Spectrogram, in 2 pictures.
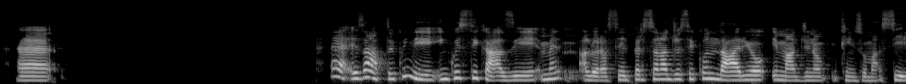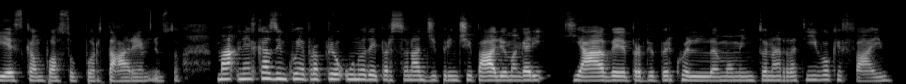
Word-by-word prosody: Eh. 190 -1 +3 2.8
Eh 320 -7 0
esatto, 275 -4 +3
e 255 - -2
quindi 255 - 0
in 245 - +3
questi 295 +2 0
casi, 195 -2 +1
me 255 +5 -2
allora 190 -2 +1
se 185 +3 -8
il 200 - -3
personaggio 235 +2 0
è - - -2
secondario, 215 -4 +3
immagino 185 -2 -3
che - - -11
insomma 175 -2 -7
si 205 - -3
riesca 185 0 +1
un 180 - -6
po' 180 - -3
a 175 - -2
sopportare, 170 -1 -4
giusto? 170 - -13 0.4
Ma 245 +1 +7
nel 250 0 +1
caso 270 -1 +2
in 255 - +4
cui 255 +1 0
è - - 0
proprio 240 0 0
uno 230 0 +1
dei 220 -2 0
personaggi 205 -1 -4
principali 195 -1 +2
o - - 0
magari 200 - -1
chiave 190 -1 +4
proprio 190 0 -3
per 195 +1 -4
quel 185 -3 -1
momento 185 +1 -6
narrativo, 195 +2 -5
che 210 -1 -12
fai? 165 +2 -6
200 Hz, 150 wpm, -23 LUFS, 185-235 Hz, 2.8 s, Ma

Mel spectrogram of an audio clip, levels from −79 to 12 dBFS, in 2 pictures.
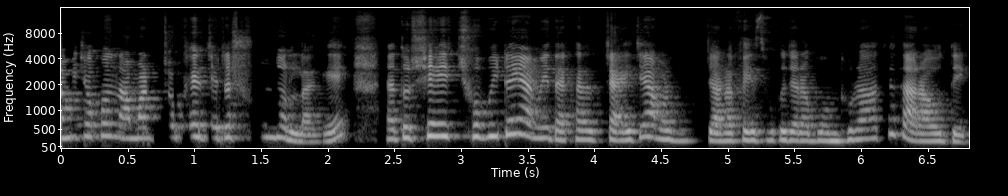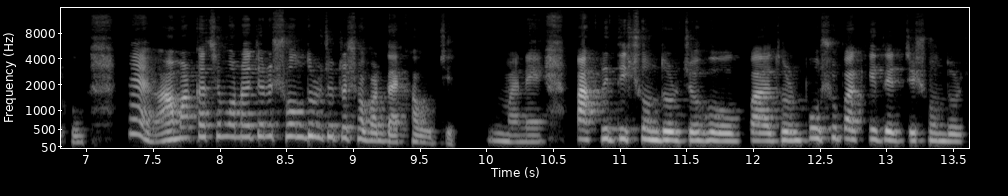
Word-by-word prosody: আমি 265 0 0
যখন 325 +1 -2
আমার 275 +1 +1
চোখের 295 +1 -1
যেটা 280 +1 -1
সুন্দর 290 -4 -3
লাগে 175 +5 -2 0.4
আ - - +3
তো - - +4
সেই 325 0 +6 0.2
ছবিটাই 320 +4 +2
আমি 275 -1 -1
দেখা 220 +2 -1 0.2
চাই 215 -1 +4
যে - - 0
আমার 235 -1 0 0.3
যারা 200 0 +2
Facebook 215 0 -1
এ - - +4
যারা 205 -1 -1
বন্ধুরা 205 +4 0
আছে 265 +8 -7
তারাও 195 -5 +3
দেখুক। 170 -2 -7 0.3
হ্যাঁ? 370 -2 +2 0.2
আমার 280 +4 +2
কাছে 305 +1 -1
মনে 310 - -3
হয় 305 - 0
যেন 315 - -2
সৌন্দর্যটা 310 -2 -1
সবার 210 -4 -1
দেখা 170 +2 -2
উচিত। 145 - -14 0.4
মানে 175 0 -7 0.3
প্রাকৃতিক 245 0 +4
সৌন্দর্য 220 -2 +5
হোক, 200 -2 +3
বা 205 - +3
ধরুন 215 -1 +2
পশু 265 +1 -1
পাখিদের 240 -2 +2
যে 205 - +1
সৌন্দর্য 195 -3 -3
240 Hz, 195 wpm, -23 LUFS, 205-295 Hz, 0.4 s, সেই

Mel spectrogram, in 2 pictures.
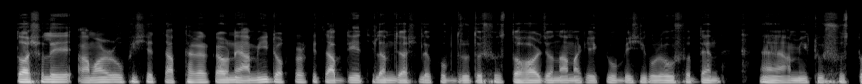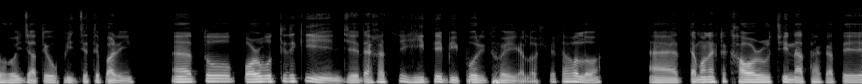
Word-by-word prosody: তো - - +1
আসলে 115 -1 +2 0.3
আমার 105 +2 +2
অফিসে 115 0 -3
চাপ 100 -2 -2
থাকার 105 0 +2
কারণে 100 0 +3
আমিই 105 +5 +3
ডক্টরকে 105 0 -3
চাপ 95 -2 +2
দিয়েছিলাম 100 0 -1
যে - - -1
আসলে 100 +2 -5
খুব 100 -3 -5
দ্রুত 95 +1 -2
সুস্থ 105 -1 -5
হওয়ার 95 0 +3
জন্য 95 -1 0
আমাকে 90 +1 -3
একটু 105 - -7 0.2
বেশি 95 +2 -4
করে 95 -1 +1
ঔষধ 100 +1 -3
দেন। 95 -2 +1 0.5
অ্যা 110 -4 +2 0.2
আমি 95 0 0
একটু 100 - -6
সুস্থ 100 - -7
হই 95 0 +2
যাতে 95 +2 -1
অফিস 95 0 -3
যেতে 105 +1 -1
পারি। 90 -2 +1 0.5
অ্যা 120 -1 +5 0.2
তো 140 - +4 0.3
পরবর্তীতে 135 +3 +4
কি 150 -5 +2 0.3
যে 105 - +1
দেখা 105 +3 -1
যাচ্ছে 115 +5 -7
হিতে-বিপরীত 105 -3 +1
হয়ে 95 -1 +1
গেলো। - - -6
সেটা 125 +1 -4
হলো 115 -7 +3 0.6
অ্যা 100 -1 +1 0.3
তেমন 110 +1 +3
একটা 135 +3 -4
খাওয়ার 110 0 +6
রুচি 110 +2 +1
না 105 - +2
থাকাতে 105 0 -4
105 Hz, 180 wpm, -21 LUFS, 95-115 Hz, 0.6 s, খাওয়ার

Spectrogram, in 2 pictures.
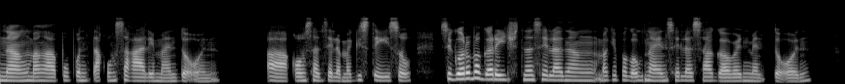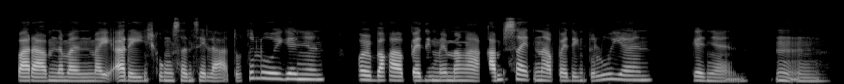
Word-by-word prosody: ng 180 -2 +4
mga 175 0 +3
pupunta 185 -2 -3
kung 180 +1 -5
sakali 170 -4 +1
man, 155 0 -4
doon, 150 +1 -4 0.5
ah, 165 -3 +4
kung 180 +2 0
saan 185 0 -1
sila 175 -3 -1
mag-stay. 175 +1 -3
So, 175 -1 -1 0.3
siguro 255 +1 +7
mag-arrange 230 -6 +4
na 215 - +3
sila 205 -2 +1
ng 185 -1 -2
makipag-ugnayan 190 -3 -2
sila 185 -1 -3
sa 180 0 0
government 165 -1 -2
doon, 155 +6 -3 0.5
para 175 -2 +6
naman 170 -2 -1
mai-arrange 170 +2 +2
kung 180 -1 -4
saan 175 -1 -3
sila 170 -4 -1
tutuloy, 270 - 0
ganiyan, 240 -2 +1 0.4
or 210 -1 +5
baka 195 -1 +5
puwedeng 185 +1 0
may 185 0 -1
mga 180 -2 +1
campsite, 215 +2 +3
na 190 -2 +1
puwedeng 180 0 -3
tuluyan, 205 +1 -3 0.4
ganiyan. 175 +2 -5 0.3
Mm. 155 -4 -7
180 Hz, 150 wpm, -23 LUFS, 170-200 Hz, 0.5 s, siguro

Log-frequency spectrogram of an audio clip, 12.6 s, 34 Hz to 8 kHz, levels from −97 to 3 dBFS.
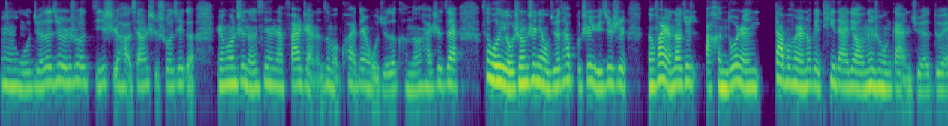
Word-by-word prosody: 嗯， 200 -2 -2
我 175 - -6
觉 185 0 -5
得 220 +1 -1
就 240 +2 -3
是 220 -1 -1
说， 225 0 -3
即 215 -2 -8
使 220 -1 -4
好 195 - -5
像 195 +1 -4
是 - - -6
说 195 -1 -7
这 210 0 -6
个 - - -5 0.3
人 200 0 0
工 215 +1 +3
智 225 +1 -1
能 185 -3 -1
现 210 +2 -3
在 190 -1 -2
发 200 +2 +1
展 195 -3 -3
得 - - -12
这 205 - -6
么 185 - -6
快， 210 -4 -6
但 200 +1 -4
是 - - -4
我 - - -6
觉 160 -1 -10
得 175 - -5
可 185 -1 -13
能 165 +2 -6
还 185 -1 -5
是 210 +3 -5
在 200 -1 0 0.3
在 285 -2 +3
我 235 -1 +11
有 200 -6 +7
生 220 +2 +6
之 245 - +3
年， 225 -4 +4
我 185 - +1
觉 190 - -1
得 200 - +2
它 240 +2 +1
不 230 -5 -9
至 235 +3 0
于 185 - +1
就 220 +3 -1
是 205 -2 -2 0.3
能 195 0 +3
发 255 - +8
展 200 -7 +5
到 210 0 +4
就 230 +2 0 0.2
把 185 - -1
很 185 0 +2
多 225 +5 +2
人 190 -2 +1 0.2
大 255 -3 +6
部 220 -1 -1
分 210 - +3
人 185 - +2
都 195 - -1
给 195 -2 -2
替 220 +5 -3
代 195 -3 0
掉 185 -1 0
的 - - -4
那 190 +3 +2
种 185 -2 +1
感 90 - -4
觉， 155 - -8
对。 165 0 -7
200 Hz, 360 characters per minute, -20 LUFS, 185-220 Hz, 0.3 s, 我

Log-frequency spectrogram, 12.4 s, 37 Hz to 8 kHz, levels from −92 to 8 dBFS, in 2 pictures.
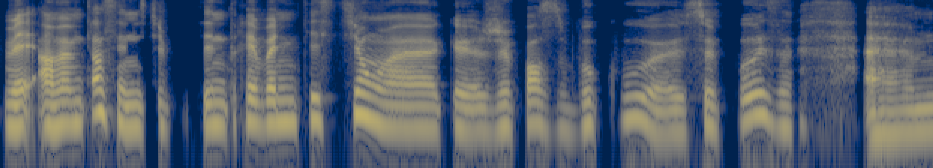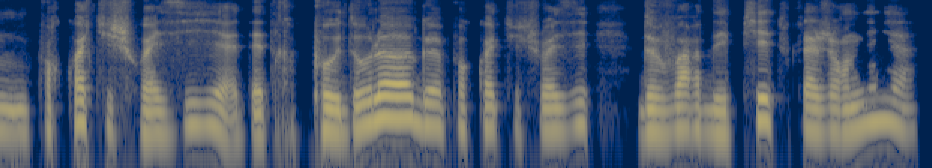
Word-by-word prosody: mais 145 +1 +7
en 145 - +8
même 155 +2 +4
temps, 220 - +6
c'est 175 -7 -1
une 140 -1 0
sup 140 +1 -9 0.2
c'est 145 - +2
une 150 - 0
très 165 - +3
bonne 160 +1 +4
question, 175 -2 +2
heu, 135 -1 +3
que 130 -2 +1
je 135 +3 -1
pense 145 -2 -1
beaucoup, 155 +6 -5
heu, 115 0 -2
se 120 +5 -4
pose, 165 +1 -2 0.5
hem. 120 +2 0
Pourquoi 165 +7 -1
tu 125 - -11
choisis, 115 +7 -3
heu, 100 -7 -3
d'être 105 +1 -5
podologue, 150 +8 +4
heu, 145 - +1
pourquoi 135 0 -5
tu 125 -1 -18
choisis 125 +5 -4 0.4
de 120 - +1
voir 130 +3 -1
des 115 -1 -3
pieds 170 +10 0
toute - - -26
la 130 -1 +2
journ 125 +1 -2
ée, 165 0 -2
heu 125 -3 -8
135 Hz, 195 wpm, -26 LUFS, 120-155 Hz, 0.5 s, en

